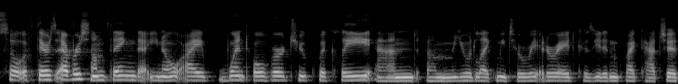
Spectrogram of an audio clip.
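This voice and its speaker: Her voice fairly low and dark and mellow in tone, a woman talks at a fairly quick pace with hardly any pauses and fairly even intonation. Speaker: PhD researcher presenting. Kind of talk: webinar lecture. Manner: fast.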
